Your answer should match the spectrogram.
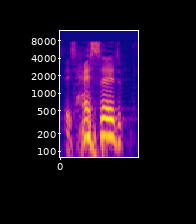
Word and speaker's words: hesed: The Hebrew word is hesed, that's how you pronounce it.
